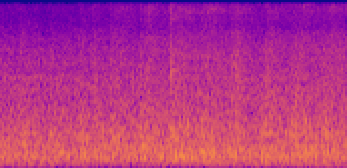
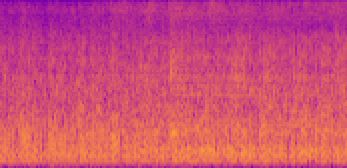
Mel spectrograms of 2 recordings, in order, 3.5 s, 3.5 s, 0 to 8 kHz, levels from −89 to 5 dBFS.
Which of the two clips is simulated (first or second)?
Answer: second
